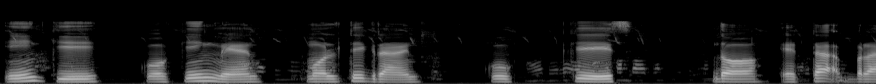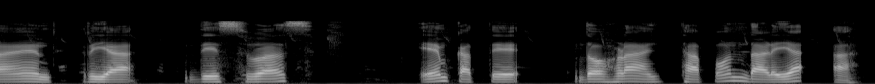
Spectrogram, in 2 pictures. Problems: none marked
